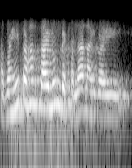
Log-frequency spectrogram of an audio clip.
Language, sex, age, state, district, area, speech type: Hindi, female, 60+, Uttar Pradesh, Varanasi, rural, conversation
